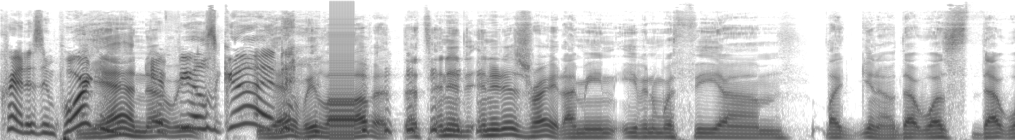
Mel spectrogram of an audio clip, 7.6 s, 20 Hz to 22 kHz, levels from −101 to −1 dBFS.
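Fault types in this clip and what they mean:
System hang loop: a freeze left the hardware replaying one 11.61 ms slice 16 times from 2.47 to 2.66 s, which fits a 512-sample buffer. So short a loop makes a steady 86.1 Hz buzz. Its exact repeats never fade, unlike an echo or a dropout.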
